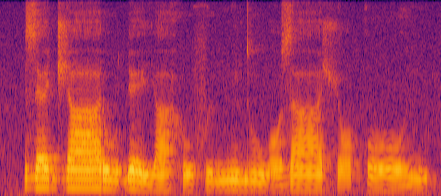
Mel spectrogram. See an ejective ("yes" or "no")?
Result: no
